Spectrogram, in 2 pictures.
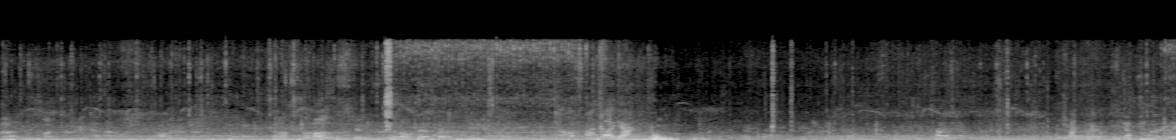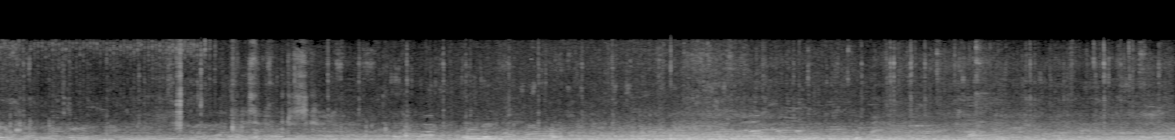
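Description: Men and women chatter nearby outdoors.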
